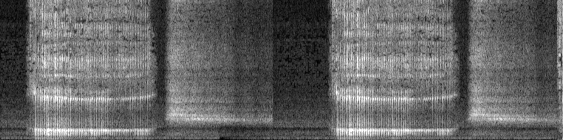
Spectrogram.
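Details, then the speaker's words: Simulated snoring sound effect from an animation: two slow cycles of a loud rasping in-breath snore, each followed by a softer whistling out-breath; snoring. "well sleeping on your back it makes snoring worse i read"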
